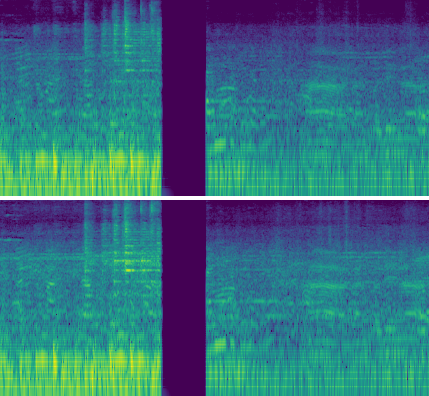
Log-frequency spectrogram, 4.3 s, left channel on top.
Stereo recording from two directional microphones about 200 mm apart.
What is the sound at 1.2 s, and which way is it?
Cowbell, 30° right (ahead or behind).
